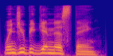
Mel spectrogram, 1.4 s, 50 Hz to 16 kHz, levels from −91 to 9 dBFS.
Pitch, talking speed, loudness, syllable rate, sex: 170 Hz, 210 wpm, -17 LUFS, 4.8 syllables/s, female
